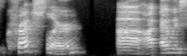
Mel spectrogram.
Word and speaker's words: Krechler: did great that's like my last name it's cretchler uh i always say crutchler but in um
